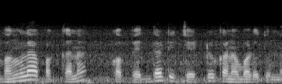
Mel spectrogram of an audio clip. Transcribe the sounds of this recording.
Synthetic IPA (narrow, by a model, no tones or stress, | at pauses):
bɐŋɡɐɭaːpɐkːɐnɐɔkɐpɛd̪ːɐʈit͡ʃeʈːukɐnɐbɐɽut̪unːɐ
